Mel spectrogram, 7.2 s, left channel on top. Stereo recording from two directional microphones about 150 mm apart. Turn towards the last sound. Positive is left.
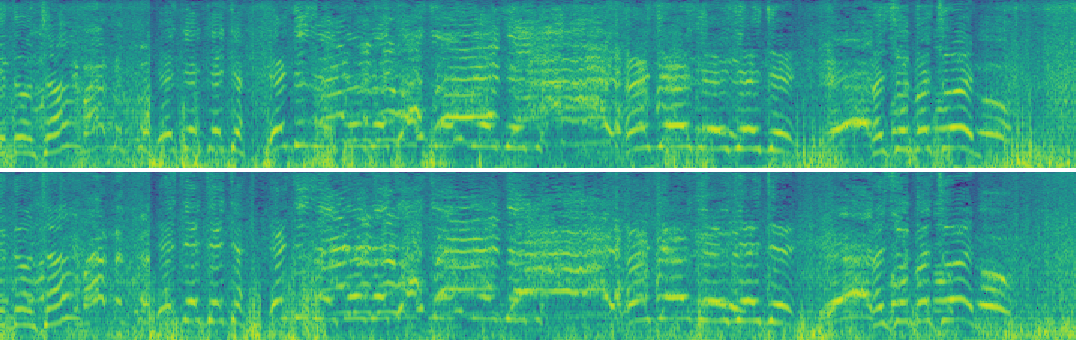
turn(degrees=15)  # may be behind; listen again after turning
